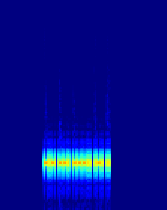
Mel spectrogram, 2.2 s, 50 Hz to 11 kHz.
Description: Morse code, heard as a keyed tone, about 69 wpm, 700 Hz. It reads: KG8RI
